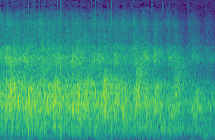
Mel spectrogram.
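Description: Attendees at a veterans' compensation policy forum applaud a lawmaker, a steady, moderately loud round of clapping from a room-sized audience that fades a little near the end.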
